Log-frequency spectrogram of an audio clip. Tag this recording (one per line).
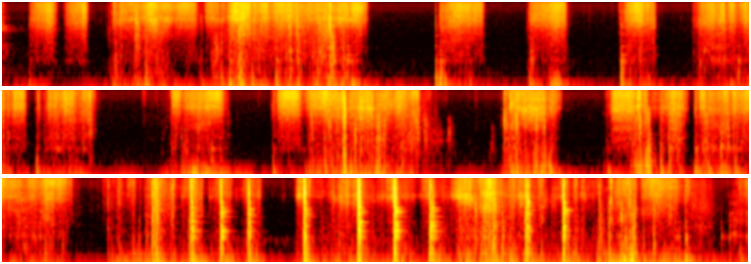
paper
rustle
